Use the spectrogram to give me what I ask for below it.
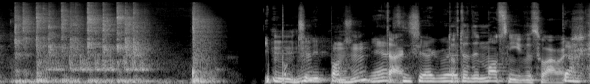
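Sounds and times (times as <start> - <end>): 
rapid tapping on a hard surface mimicking fast keyboard typing: 0.0 - 2.2
speech: 2.8 - 5.8.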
